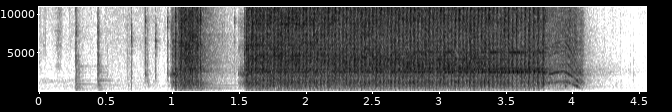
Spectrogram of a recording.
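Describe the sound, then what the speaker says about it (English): Power tool loosening a 17mm mounting nut during a front inner tie rod replacement on a 2014-2018 Mazda 3, heard as a few short taps, then a loud buzzing burst, and a longer sustained whirring run that winds down at the end. "We'll use a 17mm to loosen our mounting nut."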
